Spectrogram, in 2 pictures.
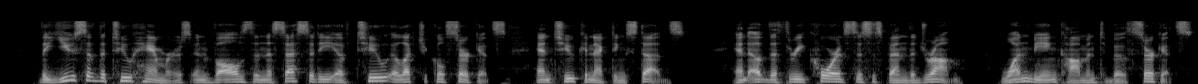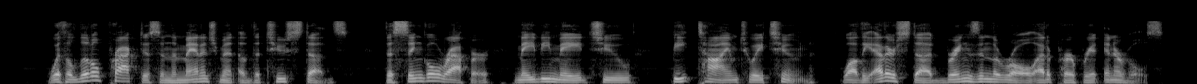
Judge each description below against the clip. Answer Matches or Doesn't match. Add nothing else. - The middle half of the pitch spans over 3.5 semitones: Matches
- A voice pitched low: Matches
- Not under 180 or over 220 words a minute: Doesn't match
